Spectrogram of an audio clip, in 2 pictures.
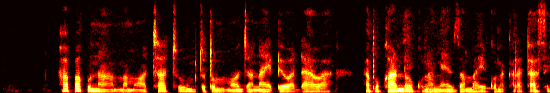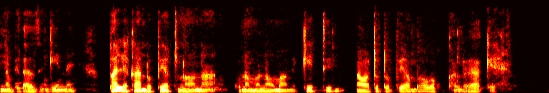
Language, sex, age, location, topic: Swahili, female, 25-35, Nairobi, health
